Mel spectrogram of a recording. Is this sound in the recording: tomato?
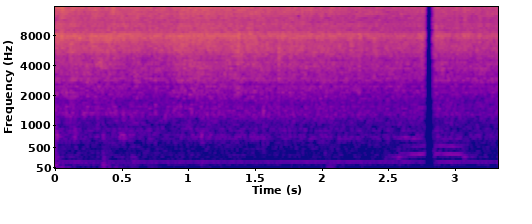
yes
